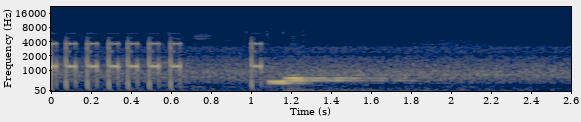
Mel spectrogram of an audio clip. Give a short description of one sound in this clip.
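A short electronic chime sounds for a completed task.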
